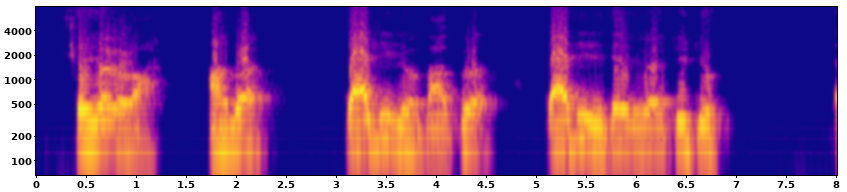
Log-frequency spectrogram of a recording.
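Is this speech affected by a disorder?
Yes: cerebral palsy; from birth.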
